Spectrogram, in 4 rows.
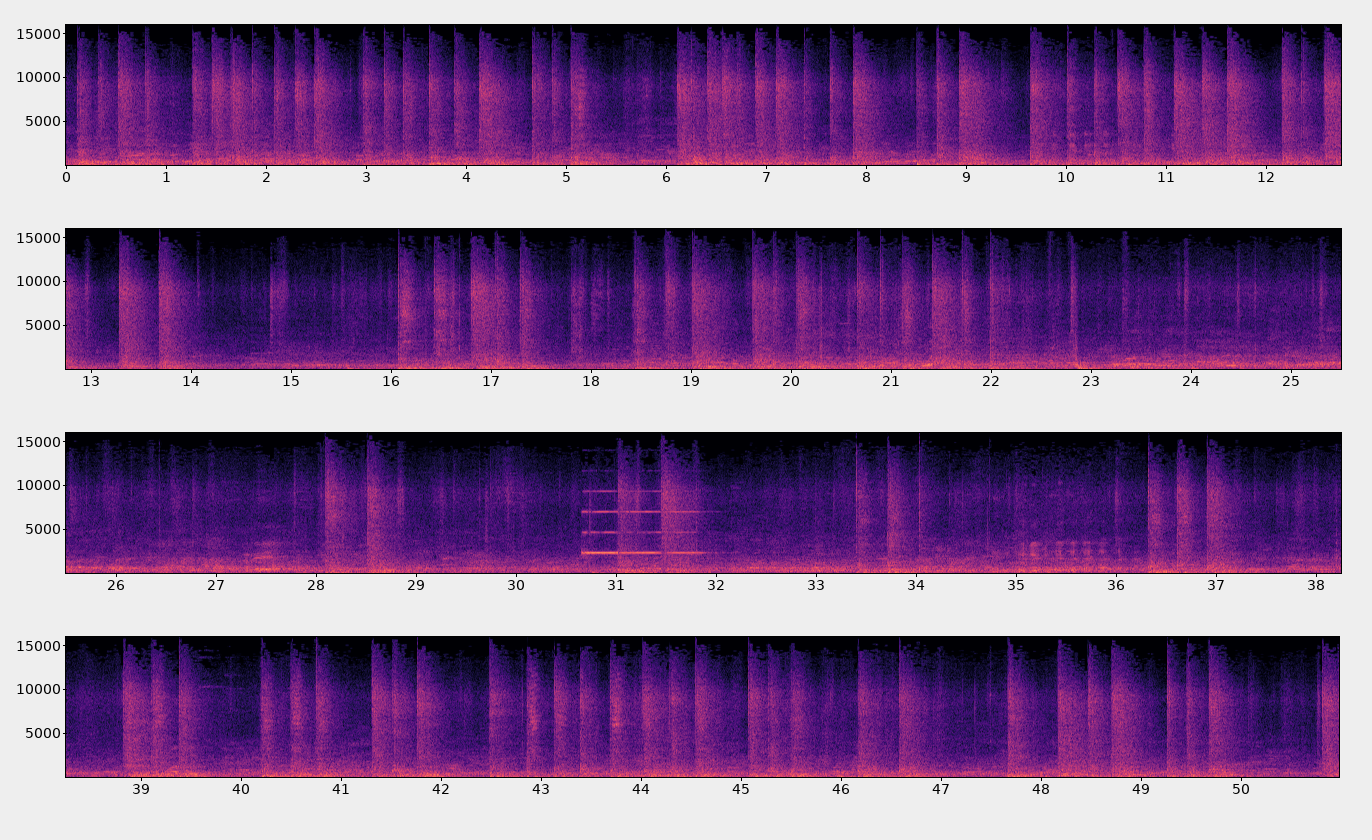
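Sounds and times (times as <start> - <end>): boxing gloves hitting mitts: 0.1 - 5.4, 6.1 - 14.1, 16.0 - 23.0, 36.3 - 37.3, 38.8 - 47.0, 47.6 - 50.1.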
